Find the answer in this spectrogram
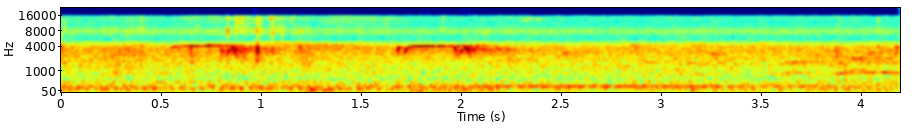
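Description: Steady outdoor background noise with a faint low hum, broken twice in the first two seconds by a short, high bird chirp.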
